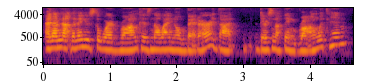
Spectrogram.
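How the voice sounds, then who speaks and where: A podcast host with a Jamaican accent speaks candidly in a low, grounded voice with a darkish tone. She is reflective and personal, talking at a moderate pace in a room with noticeable echo.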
